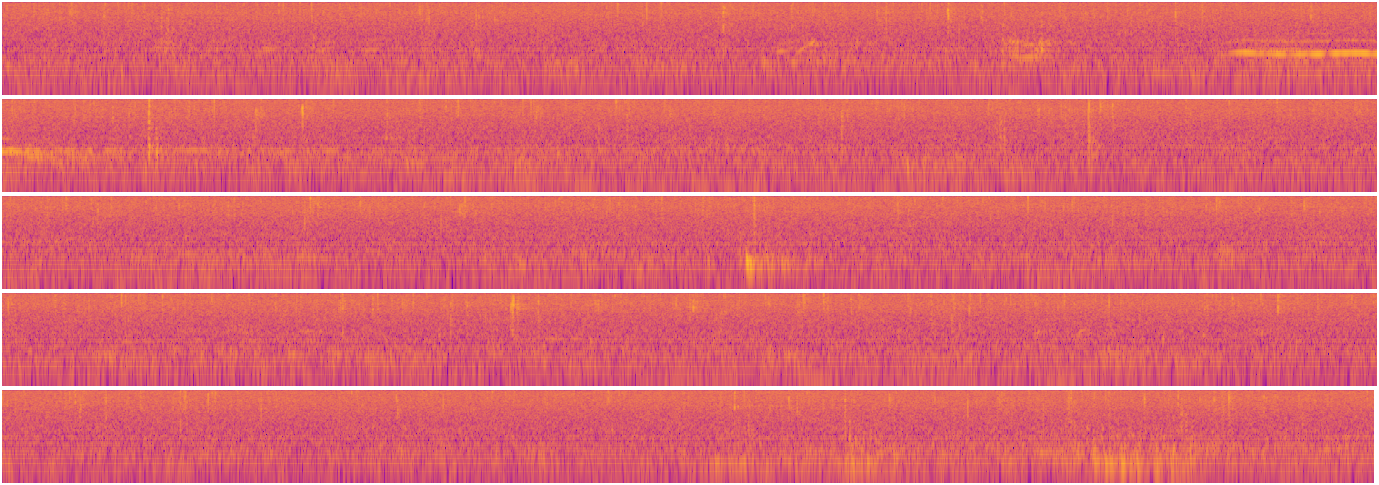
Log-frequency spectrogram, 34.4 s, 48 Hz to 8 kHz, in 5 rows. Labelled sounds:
5.0	5.3	humpback whale, 0.78 to 1.1 kHz
6.1	6.5	humpback whale, 0.84 to 1.0 kHz

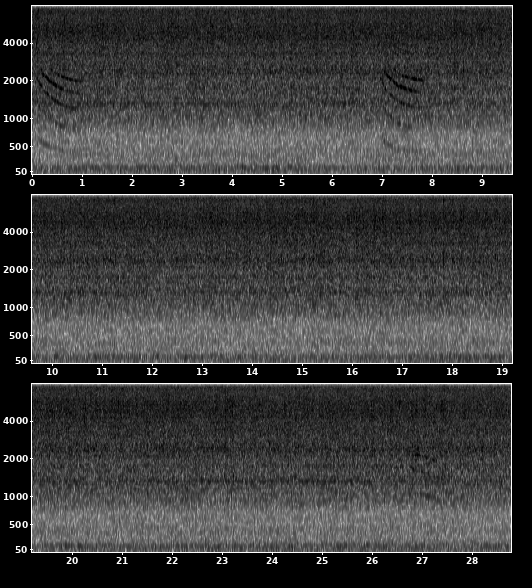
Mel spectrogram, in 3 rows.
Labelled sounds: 0.1	0.6	killer whale, Bigg's (transient), 1.7 to 2.3 kHz
7.1	7.7	killer whale, Bigg's (transient), 1.6 to 2.2 kHz

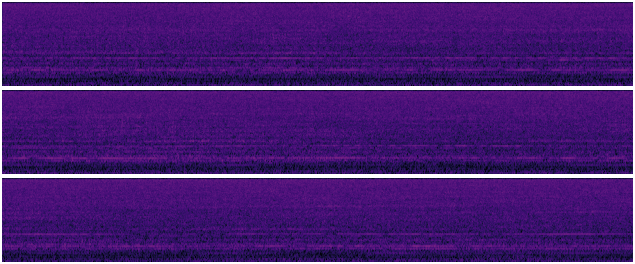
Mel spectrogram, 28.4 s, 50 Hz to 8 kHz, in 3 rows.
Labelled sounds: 22.4	22.7	vessel noise, 0.99 to 1.1 kHz

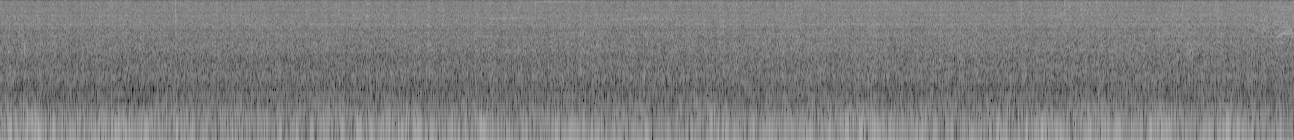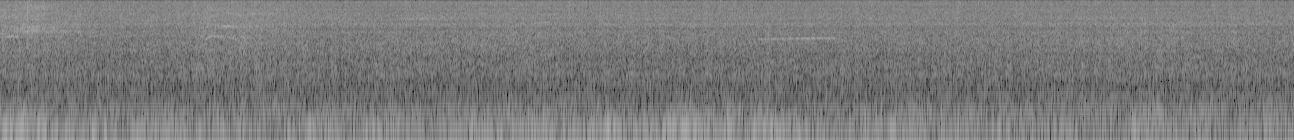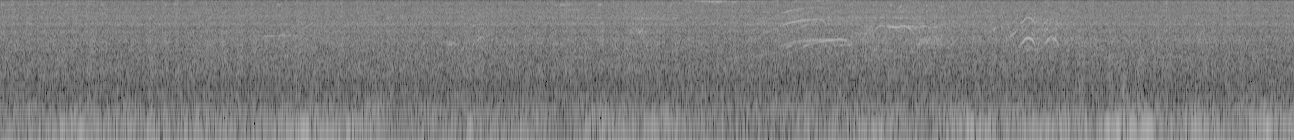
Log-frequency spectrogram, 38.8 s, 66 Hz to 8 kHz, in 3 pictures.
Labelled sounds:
14.9	15.5	killer whale, 1.3 to 3.4 kHz
33.6	35.3	killer whale, 1.4 to 7.9 kHz
35.7	36.5	killer whale, 1.5 to 4.4 kHz

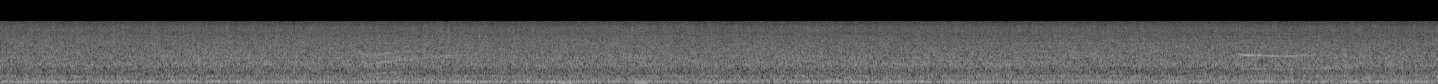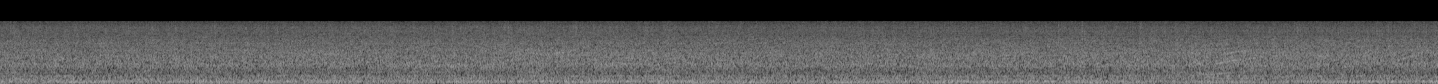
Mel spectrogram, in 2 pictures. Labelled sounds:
12.6	13.1	killer whale, Bigg's (transient), 1.4 to 1.5 kHz

